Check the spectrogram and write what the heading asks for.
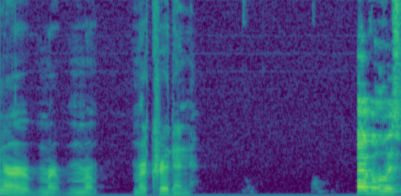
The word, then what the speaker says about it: Myrkridon: Is it Myrkridon or Myrkridon? I've always pronounced it Myrkridon. Yeah, I've always pronounced it that way Supposed as to well. rhyme with Myrmidon.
